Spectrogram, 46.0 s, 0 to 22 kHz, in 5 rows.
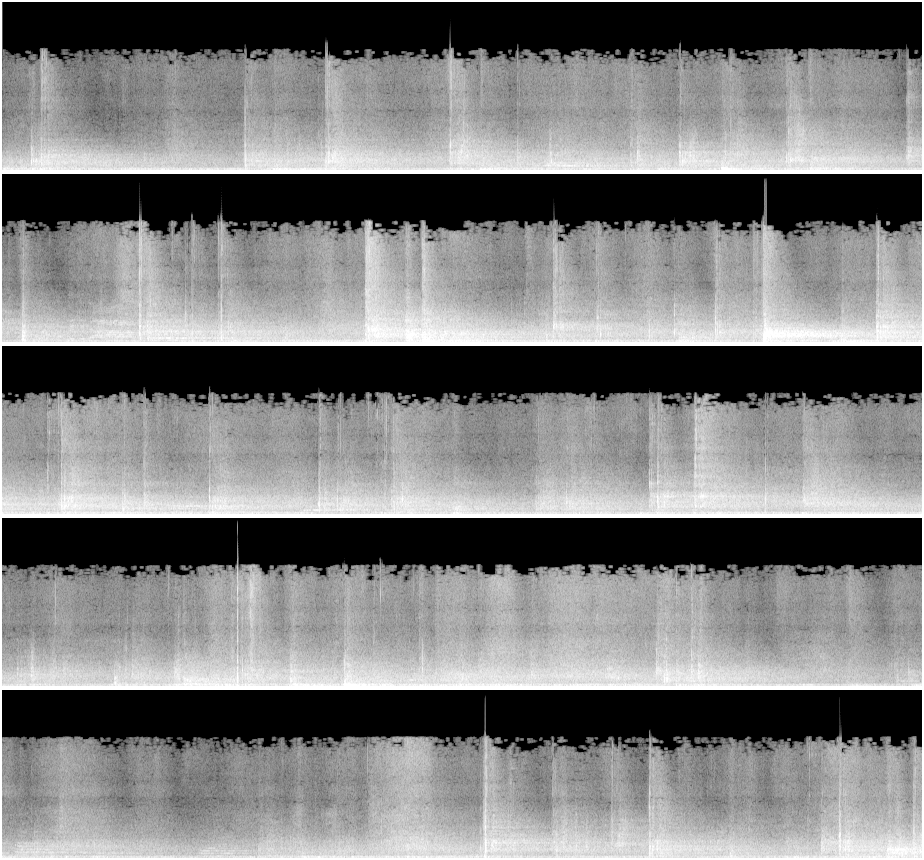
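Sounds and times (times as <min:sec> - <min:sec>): hockey pucks hitting pads and boards: 0:00.0 - 0:46.0
voices: 0:36.5 - 0:39.5.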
